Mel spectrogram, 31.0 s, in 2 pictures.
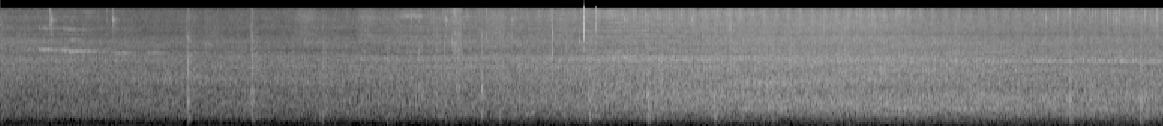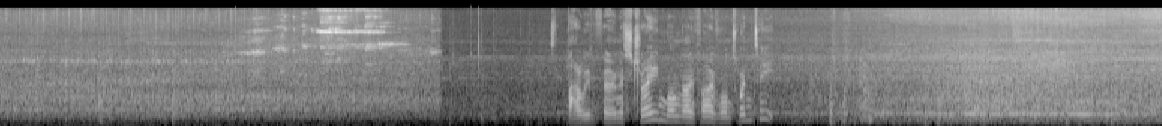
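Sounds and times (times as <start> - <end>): train engine and wheels rumbling: 0.0 - 31.0
high-pitched wheel squeal: 18.6 - 21.4.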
